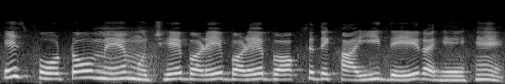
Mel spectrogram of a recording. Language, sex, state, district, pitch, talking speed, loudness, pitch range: Hindi, female, Madhya Pradesh, Katni, 240 Hz, 130 wpm, -12 LUFS, 225-265 Hz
